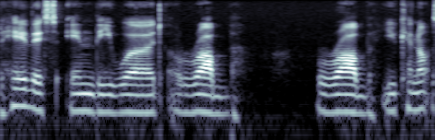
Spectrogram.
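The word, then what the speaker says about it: رب: this in the word rub. Rub. You cannot say my rab, you say my rub. So that's why it's rub instead of rab, is because the letter ra with fatha must be pronounced heavy, so it's ra, ra.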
